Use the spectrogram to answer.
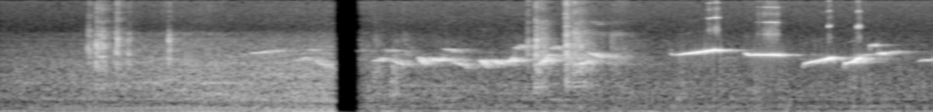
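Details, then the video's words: White-rumped shama lure song (pancingan murai). Quiet rustling and a few short notes lead into a series of clear, high, slightly slurred whistles repeated in quick succession toward the end. "MURAI BATU jadi EMOSI NYAUT GACOR ¦ PANCINGAN MURAI ¦ SHAMA BIRD"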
